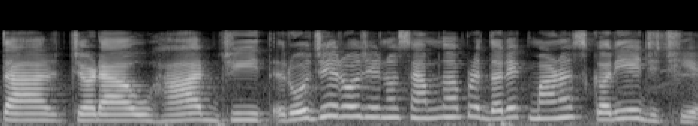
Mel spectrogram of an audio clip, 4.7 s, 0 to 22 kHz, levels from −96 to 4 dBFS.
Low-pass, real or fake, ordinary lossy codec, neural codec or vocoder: none; real; none; none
